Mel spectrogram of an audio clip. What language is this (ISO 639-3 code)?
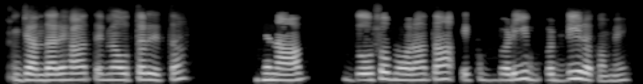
pan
